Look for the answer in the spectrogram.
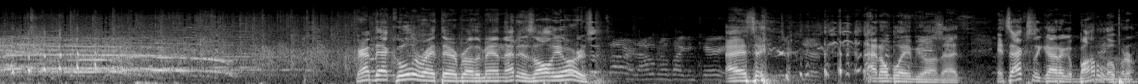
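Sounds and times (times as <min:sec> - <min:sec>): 
laughter: 0:00.0 - 0:01.1, 0:07.4 - 0:09.1
audience applause: 0:00.0 - 0:05.1
speech: 0:03.6 - 0:06.2, 0:07.2 - 0:08.0, 0:08.7 - 0:11.3.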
